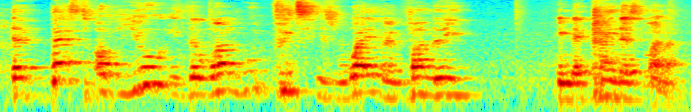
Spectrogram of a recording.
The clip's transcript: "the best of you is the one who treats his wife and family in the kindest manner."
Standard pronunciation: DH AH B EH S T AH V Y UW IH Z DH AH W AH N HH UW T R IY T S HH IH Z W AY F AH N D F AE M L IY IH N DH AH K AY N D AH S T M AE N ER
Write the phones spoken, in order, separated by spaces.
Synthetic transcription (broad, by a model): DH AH B EH S T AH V Y UW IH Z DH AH W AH N HH UW T R IY T S HH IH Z W AY F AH N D F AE M L IY IH N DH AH K AY N D AH S T M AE N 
